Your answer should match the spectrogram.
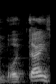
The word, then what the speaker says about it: Bretagne: Britain alors que ça vient de Bretagne et Bretagne ça doit se prononcer avec un nu bon alors soit voilà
